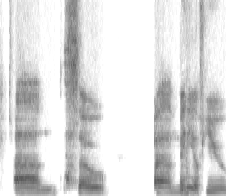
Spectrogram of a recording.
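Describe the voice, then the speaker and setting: The voice has a dark, mellow tone with a Thai accent. The sound is dry and close, with no echo. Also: man. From Thailand. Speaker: English teacher. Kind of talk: online class lecture. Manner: halting, many fillers and repetitions.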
